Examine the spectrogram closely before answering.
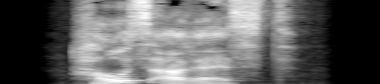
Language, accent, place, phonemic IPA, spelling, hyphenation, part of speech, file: German, Germany, Berlin, /ˈhaʊs.aˌrɛst/, Hausarrest, Haus‧ar‧rest, noun, De-Hausarrest.ogg
- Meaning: 1. house arrest (legal punishment) 2. grounding (children's punishment)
